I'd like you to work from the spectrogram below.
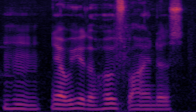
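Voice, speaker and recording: A man's voice: medium pitch, little pitch movement, brisk, a crowd in the background. A young man casually telling a story on a chat show, rambling with lots of fillers and self-corrections.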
